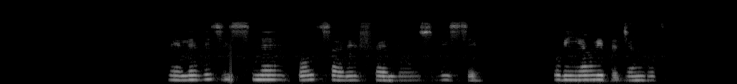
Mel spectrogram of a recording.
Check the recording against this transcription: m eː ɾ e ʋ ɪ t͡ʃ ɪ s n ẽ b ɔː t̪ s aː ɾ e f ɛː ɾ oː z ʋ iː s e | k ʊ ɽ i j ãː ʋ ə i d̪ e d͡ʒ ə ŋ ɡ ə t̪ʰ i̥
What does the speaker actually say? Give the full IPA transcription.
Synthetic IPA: m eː l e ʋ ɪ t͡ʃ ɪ s n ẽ b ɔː t̪ s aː ɾ e f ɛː l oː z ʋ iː s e | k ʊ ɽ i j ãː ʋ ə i t̪ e d͡ʒ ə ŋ ɡ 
